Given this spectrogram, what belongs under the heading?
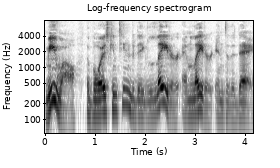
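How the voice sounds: A man at medium pitch and moderate pace, with lively intonation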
